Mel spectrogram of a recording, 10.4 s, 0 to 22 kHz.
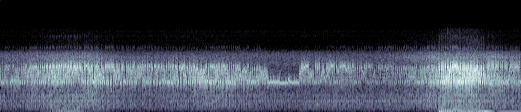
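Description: MFSK64 digital picture signal from the Shortwave Radiogram broadcast, received over shortwave: a dense warbling band of data tones between about 1 and 2 kHz that swells and fades with the shortwave path. Part of the band drops out briefly about five and a half seconds in, and a louder, wider burst comes about nine seconds in.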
